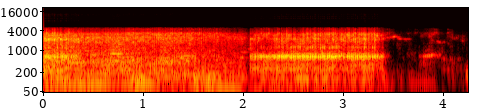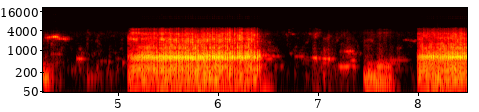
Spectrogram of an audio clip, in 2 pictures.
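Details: Loud, harsh, buzzing snores in long bursts, separated by short quiet gaps with faint small sounds; heavy snoring.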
